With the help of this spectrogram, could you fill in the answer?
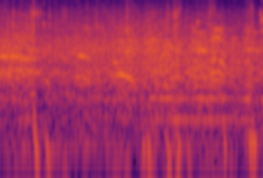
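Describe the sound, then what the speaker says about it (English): Basketball dribbled high on a hardwood court during a women's all-star game, a few distinct bounces rising out of steady crowd noise and an announcer's voice. "She's got the high dribble."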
